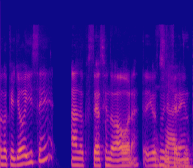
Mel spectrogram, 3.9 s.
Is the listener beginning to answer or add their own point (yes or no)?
yes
